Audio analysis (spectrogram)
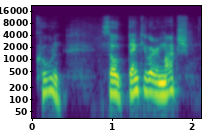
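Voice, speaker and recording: Swiss man, earnest and halting interviewer. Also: on the high side, fairly even intonation, darkish tone, slightly rough. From Switzerland. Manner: earnest, polite, halting speech. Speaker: interviewer and video series host. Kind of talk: informal remote interview.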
